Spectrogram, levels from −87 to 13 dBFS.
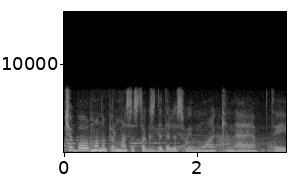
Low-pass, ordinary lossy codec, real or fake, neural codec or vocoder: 7.2 kHz; Opus, 64 kbps; real; none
